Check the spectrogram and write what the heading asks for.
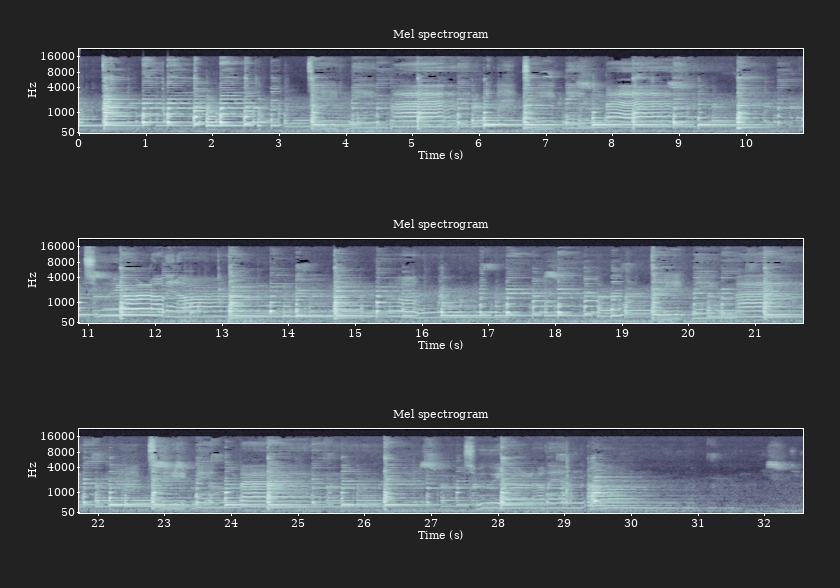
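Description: A banjo played solo, a steady run of plucked notes in an instrumental passage. The last notes are left ringing and fade out near the end.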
